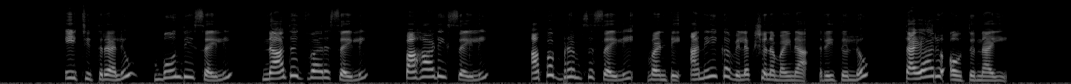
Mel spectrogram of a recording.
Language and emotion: Telugu, neutral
